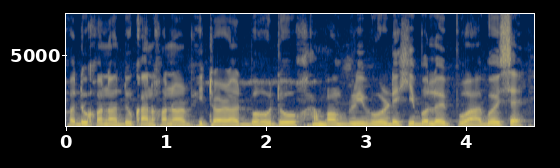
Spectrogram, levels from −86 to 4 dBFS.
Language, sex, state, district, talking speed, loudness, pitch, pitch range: Assamese, male, Assam, Sonitpur, 115 wpm, -15 LUFS, 110 Hz, 100-115 Hz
